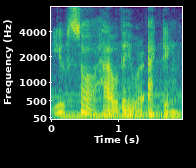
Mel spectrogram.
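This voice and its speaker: A man's voice: mid-range voice, very animated, long reverb tail, over music, voice pushed up. A man voicing a cautious male elf adventurer who speaks formally, for a fantasy audio drama. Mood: wary. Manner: formal, measured phrasing.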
